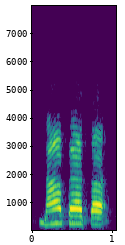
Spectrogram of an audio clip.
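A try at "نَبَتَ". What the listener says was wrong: Nabata. Tuh hilang B-nya ya. Jangan nabata.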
